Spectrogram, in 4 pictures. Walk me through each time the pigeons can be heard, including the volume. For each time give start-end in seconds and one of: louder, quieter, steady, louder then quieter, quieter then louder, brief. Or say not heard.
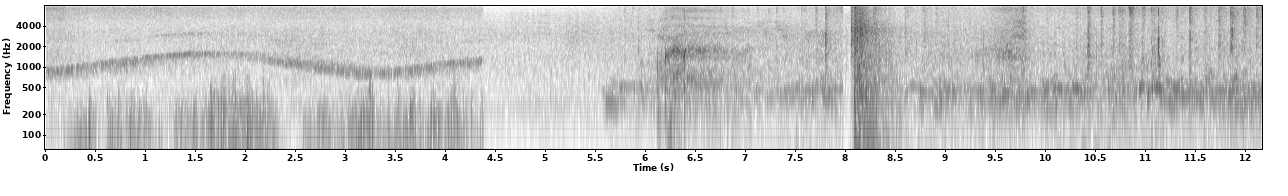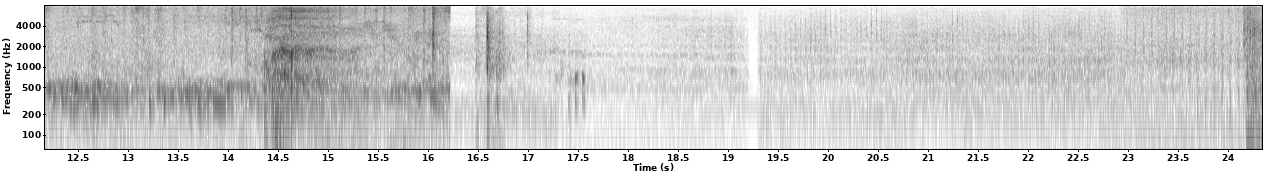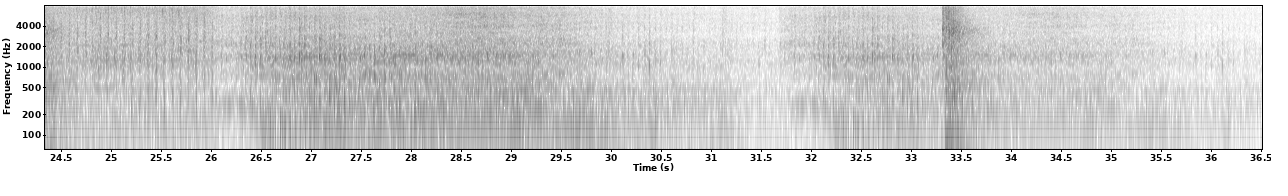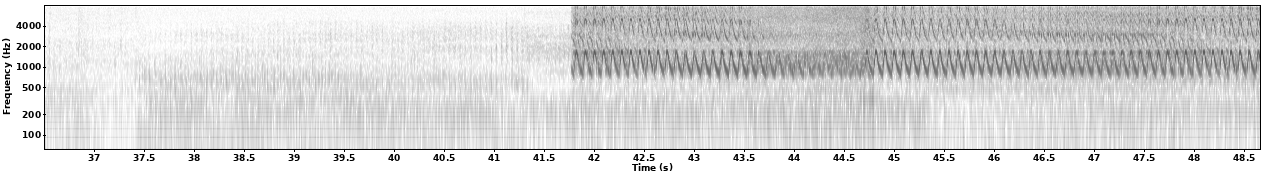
5.5-17.6 louder then quieter.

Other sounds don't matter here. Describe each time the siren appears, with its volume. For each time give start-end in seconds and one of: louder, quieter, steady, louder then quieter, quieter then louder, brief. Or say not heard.
0.0-4.4 steady
41.8-48.6 steady.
